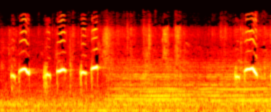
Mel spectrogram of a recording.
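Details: Cockatiel whistling a quick run of five pure slurred notes, then a pause filled with low electrical hum, then two more whistled notes at the end.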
